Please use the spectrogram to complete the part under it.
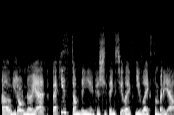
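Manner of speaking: ordinary talk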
